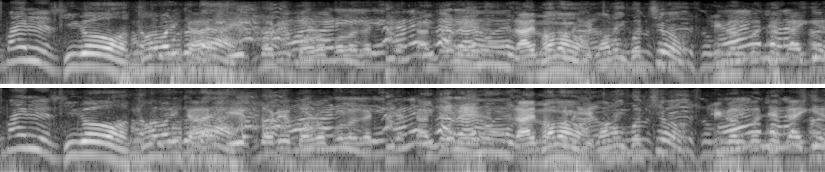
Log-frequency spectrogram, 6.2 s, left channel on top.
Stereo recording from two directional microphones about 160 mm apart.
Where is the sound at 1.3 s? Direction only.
90° left.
